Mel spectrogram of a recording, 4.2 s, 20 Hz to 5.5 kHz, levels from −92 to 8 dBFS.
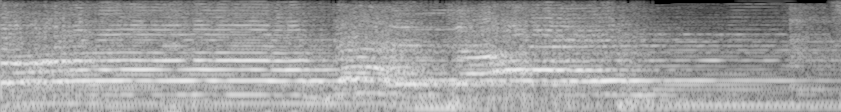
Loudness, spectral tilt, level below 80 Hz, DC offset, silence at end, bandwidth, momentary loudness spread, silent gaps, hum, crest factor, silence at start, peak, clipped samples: -4 LUFS; -6.5 dB/octave; -24 dBFS; under 0.1%; 0 s; 5.4 kHz; 10 LU; none; none; 4 dB; 0 s; 0 dBFS; 20%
